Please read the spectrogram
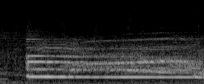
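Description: Electric guitar through a Marshall amp: a single long, singing note that starts suddenly about a quarter second in and is held with a slight waver, stepping down to a lower note right at the end.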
